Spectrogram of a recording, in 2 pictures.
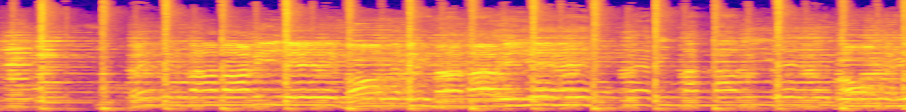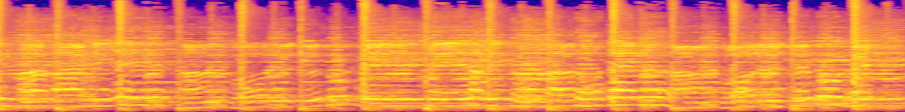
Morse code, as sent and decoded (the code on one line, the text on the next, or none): none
